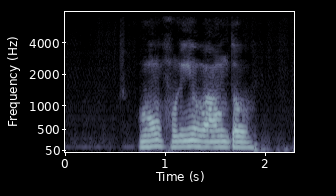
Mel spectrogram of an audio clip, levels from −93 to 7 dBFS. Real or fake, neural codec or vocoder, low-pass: fake; codec, 16 kHz, 2 kbps, FreqCodec, smaller model; 7.2 kHz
